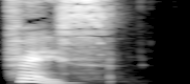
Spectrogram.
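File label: "face", British English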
